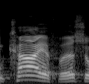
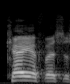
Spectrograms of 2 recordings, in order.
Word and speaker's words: Caiaphas: "Then they led Jesus from Caiaphas," or Caiaphas is also a proper way to pronounce that name.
